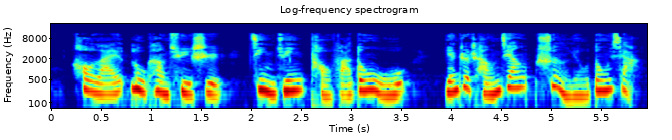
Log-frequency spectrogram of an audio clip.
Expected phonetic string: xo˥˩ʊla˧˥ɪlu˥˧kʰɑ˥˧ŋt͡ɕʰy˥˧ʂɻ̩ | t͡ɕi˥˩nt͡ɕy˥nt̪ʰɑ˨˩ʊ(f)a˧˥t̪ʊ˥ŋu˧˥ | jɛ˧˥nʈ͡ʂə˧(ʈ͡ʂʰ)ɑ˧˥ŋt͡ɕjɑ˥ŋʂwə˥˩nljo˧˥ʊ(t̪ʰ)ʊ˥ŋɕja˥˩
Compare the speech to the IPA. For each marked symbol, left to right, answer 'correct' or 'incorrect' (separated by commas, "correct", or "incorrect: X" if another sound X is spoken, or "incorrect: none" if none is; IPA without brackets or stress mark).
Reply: correct, correct, incorrect: t̪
